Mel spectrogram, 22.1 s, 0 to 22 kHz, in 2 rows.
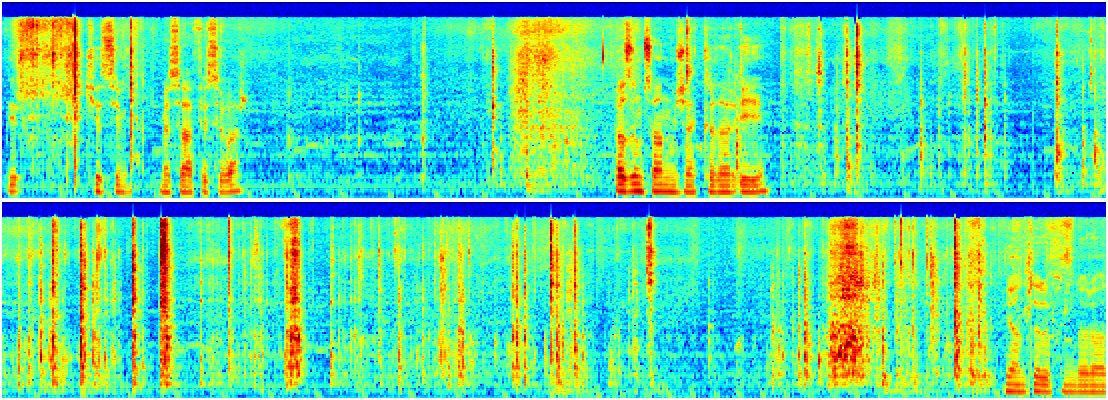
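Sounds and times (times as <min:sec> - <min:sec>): metal gauge clicking and scraping: 0:06.8 - 0:21.8
metal rattle: 0:07.8 - 0:17.7, 0:18.6 - 0:21.6.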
